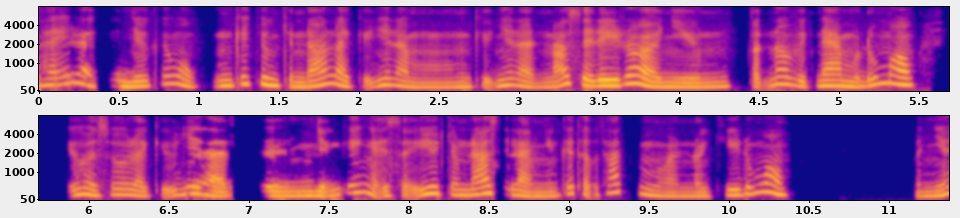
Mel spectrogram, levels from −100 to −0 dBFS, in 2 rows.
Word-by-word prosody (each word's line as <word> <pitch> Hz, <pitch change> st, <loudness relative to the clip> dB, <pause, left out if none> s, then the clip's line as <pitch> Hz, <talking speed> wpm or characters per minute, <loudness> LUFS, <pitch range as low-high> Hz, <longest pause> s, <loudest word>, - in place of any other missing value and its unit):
thấy 230 Hz, +6 st, -2 dB
là 260 Hz, -, 0 dB
c 190 Hz, -, -21 dB
những 180 Hz, -1 st, +2 dB
cái 270 Hz, +7 st, -8 dB
mục 205 Hz, -10 st, -1 dB
ừ, 200 Hz, +2 st, +1 dB
cái 265 Hz, -, 0 dB
chương 235 Hz, -4 st, +4 dB
trình 175 Hz, -4 st, -1 dB
đó 200 Hz, +7 st, +3 dB
là, 230 Hz, -8 st, +1 dB
kiểu 170 Hz, -, -10 dB
như 225 Hz, -, +1 dB
là 190 Hz, -5 st, 0 dB, 0.4 s
kiểu -, -, -8 dB
như 220 Hz, +2 st, +1 dB
là, 180 Hz, -5 st, 0 dB
nó 165 Hz, -, 0 dB
sẽ 225 Hz, -7 st, +3 dB
đi 205 Hz, +1 st, +9 dB
rất 280 Hz, -, +2 dB
là 220 Hz, -8 st, +6 dB
nhiều 160 Hz, +1 st, +1 dB
tỉnh 215 Hz, -, -6 dB
ở 260 Hz, -, +2 dB
Việt 190 Hz, -6 st, -3 dB
Nam 200 Hz, -2 st, +4 dB
mà, -, -, +1 dB
đúng 245 Hz, +9 st, +1 dB
hông? 245 Hz, -4 st, +5 dB, 0.4 s
Kiểu 195 Hz, -, -3 dB
hồi 195 Hz, -4 st, +1 dB
xưa 200 Hz, +3 st, -4 dB
là, 175 Hz, -4 st, -1 dB
kiểu -, -, -7 dB
như 240 Hz, +5 st, -1 dB
là, 155 Hz, -5 st, +3 dB, 0.2 s
ờ, 165 Hz, -, 0 dB, 0.2 s
những 165 Hz, +4 st, +1 dB
cái 275 Hz, +2 st, -3 dB
nghệ 215 Hz, -, -2 dB
sĩ 190 Hz, +6 st, -2 dB
vô 250 Hz, -, +4 dB
trong 195 Hz, -2 st, -2 dB
đó 225 Hz, +5 st, +3 dB
sẽ -, -, -14 dB
làm 155 Hz, -4 st, 0 dB
những 155 Hz, +2 st, -5 dB
cái 245 Hz, -, -4 dB
thử -, -, -7 dB
thách 280 Hz, +2 st, -5 dB
mà 170 Hz, -8 st, -3 dB
này 150 Hz, 0 st, -4 dB
kia, 190 Hz, 0 st, 0 dB
đúng 235 Hz, +7 st, -3 dB
hông? 260 Hz, -8 st, +2 dB, 0.8 s
Mình 155 Hz, +1 st, -6 dB
nhớ 185 Hz, +8 st, +1 dB
200 Hz, 310 wpm, -20 LUFS, 170-235 Hz, 0.8 s, đi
